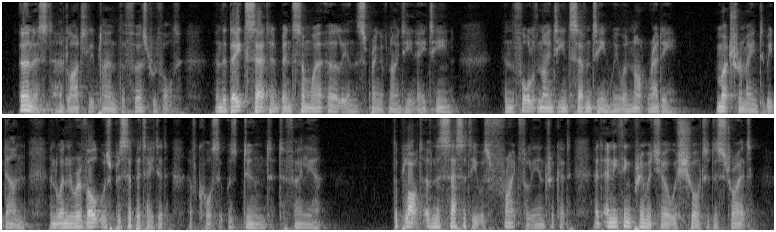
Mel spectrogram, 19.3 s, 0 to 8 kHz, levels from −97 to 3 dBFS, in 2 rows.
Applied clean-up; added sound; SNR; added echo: none; none; none; none.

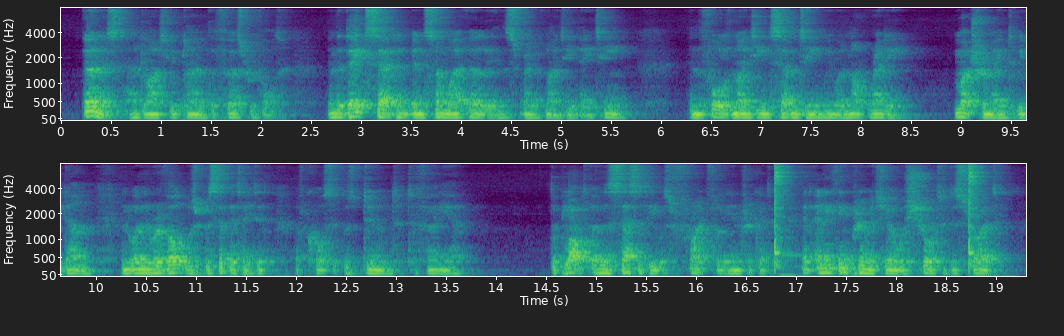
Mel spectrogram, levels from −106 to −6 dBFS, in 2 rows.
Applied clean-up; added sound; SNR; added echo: none; Hi-hat; 4 dB; reverberation time 0.6 s.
